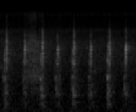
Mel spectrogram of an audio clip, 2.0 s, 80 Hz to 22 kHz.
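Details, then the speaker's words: Engine from a 1996 Jeep Cherokee XJ on a pallet, turned over by hand. Light, even ticks about four a second with no slap or rattle; the timing chain sounds tight, not worn. "the chain sounds like it's pretty tight in here doesn't sound like it's wasted or anything"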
